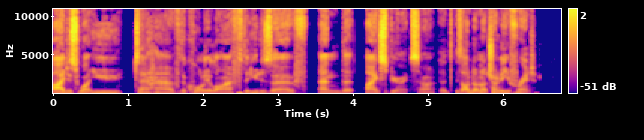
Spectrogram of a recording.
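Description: Recorded very cleanly against a silent background, a man with an Australian accent and a very deep, low pitch speaks at a fairly quick pace with hardly any pauses. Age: 40s. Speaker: fitness and diet YouTuber and coach. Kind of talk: casual monologue to camera, video blog. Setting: video recording, self-filmed. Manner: animated, casual, confident.

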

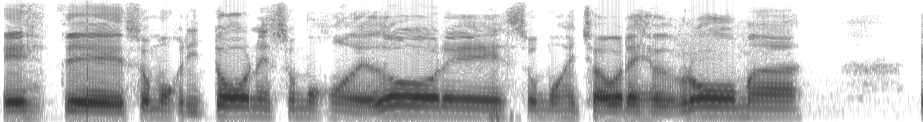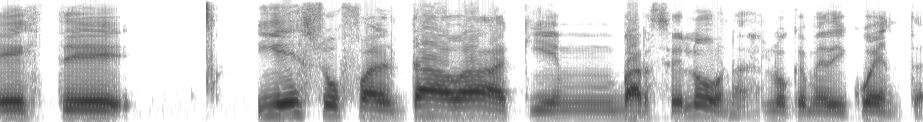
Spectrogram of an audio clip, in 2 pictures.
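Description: This man has a fairly high pitch. He talks at a fairly slow pace. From Venezuela, Maracaibo (Zulia). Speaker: food business owner. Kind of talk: casual interview chat. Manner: animated.

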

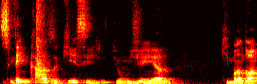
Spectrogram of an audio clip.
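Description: A man with a strong mineiro accent speaks at a moderate pace in a fairly high voice. The room echo is audible, and background noise is noticeable. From Minas Gerais, Brazil. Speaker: podcast host. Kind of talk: casual interview.

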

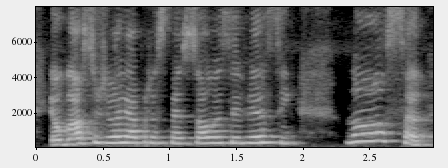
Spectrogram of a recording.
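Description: A woman's warm tone at an extremely high pitch. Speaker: podcaster, communications professional. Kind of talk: interview.

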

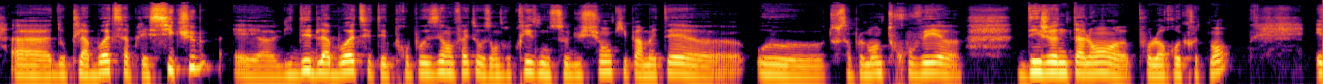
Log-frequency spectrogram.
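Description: A woman with a fairly low pitch and a dark, mellow tone talks at a very fast pace with fairly even intonation. The sound is dry and close with no echo, on a very clean recording with a silent background. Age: 30s. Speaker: sales professional. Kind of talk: interview.

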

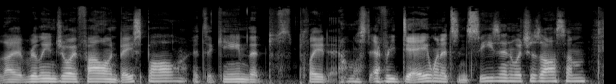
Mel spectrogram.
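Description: A man talks with an American accent. His medium pitch shows ordinary variation. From Chicago suburbs, Illinois. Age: 40s. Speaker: podcast host, insurance agency owner. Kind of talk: casual monologue.

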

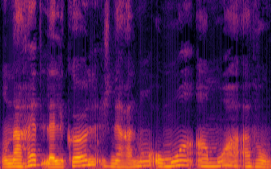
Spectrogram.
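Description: Her voice is very deep and low, with lively intonation. The woman speaks at a fairly slow pace. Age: 30s. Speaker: amateur runner. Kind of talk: interview. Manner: hesitant, many fillers.

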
